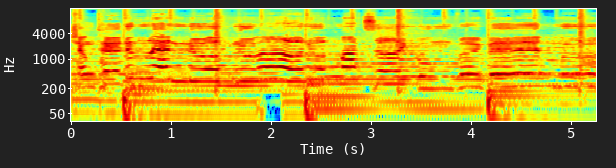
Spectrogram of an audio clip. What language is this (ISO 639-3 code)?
vie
